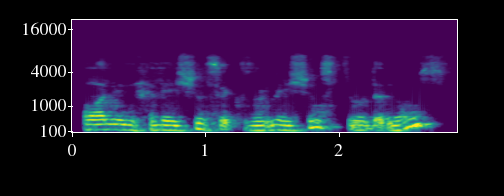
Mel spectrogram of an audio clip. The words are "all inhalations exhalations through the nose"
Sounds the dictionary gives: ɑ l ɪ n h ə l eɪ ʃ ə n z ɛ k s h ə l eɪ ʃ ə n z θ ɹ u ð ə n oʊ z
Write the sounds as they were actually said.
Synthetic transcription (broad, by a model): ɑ l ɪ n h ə l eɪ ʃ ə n s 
